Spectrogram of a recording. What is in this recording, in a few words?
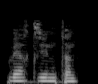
"werksintern", German; adjectives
